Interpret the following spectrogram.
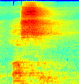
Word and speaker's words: hustle: Belle is called pestle hu stlp is called hustle wre SDLP is called wrestle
